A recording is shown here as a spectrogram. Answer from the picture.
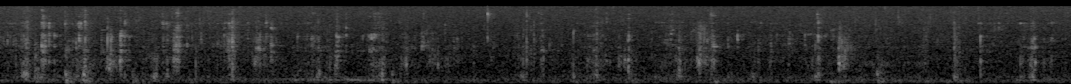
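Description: Close-miked chewing of hibachi food with many small mouth clicks, with a fork picking through food in an aluminium foil pan.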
